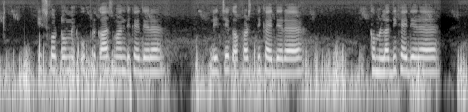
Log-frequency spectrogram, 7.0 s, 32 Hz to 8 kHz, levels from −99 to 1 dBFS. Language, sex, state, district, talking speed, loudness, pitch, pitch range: Hindi, female, Rajasthan, Bikaner, 185 wpm, -18 LUFS, 230 Hz, 225-240 Hz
